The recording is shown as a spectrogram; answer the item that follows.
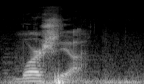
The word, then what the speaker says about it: Murcia: Murcia. Like, mercy.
